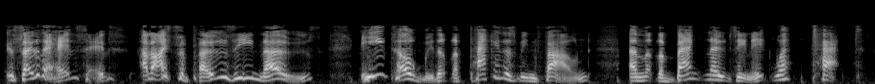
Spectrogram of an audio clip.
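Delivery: high, squeaky schoolboy voice; self-satisfied Billy Bunter. A narrator's reading. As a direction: pipe it up high, full of importance.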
